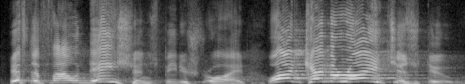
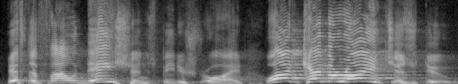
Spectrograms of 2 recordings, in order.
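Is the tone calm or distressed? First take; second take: distressed; distressed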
